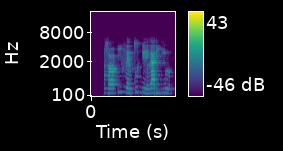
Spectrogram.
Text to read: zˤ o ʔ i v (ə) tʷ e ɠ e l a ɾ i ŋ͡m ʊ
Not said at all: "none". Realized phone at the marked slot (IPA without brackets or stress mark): ɛ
